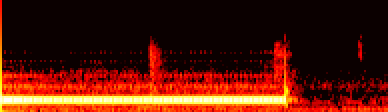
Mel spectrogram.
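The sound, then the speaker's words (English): A single steady electronic ringback tone from an outgoing phone call, holding for about a second and a half before cutting off, heard clearly on its own with no talking. “I might call him right now. You want to call him? If he answers, let's do you want me to see if he answers?”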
